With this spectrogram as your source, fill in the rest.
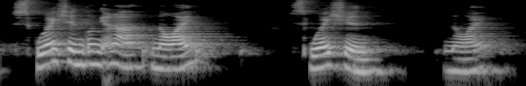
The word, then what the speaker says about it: sprechen: Sprechen, nói. Ở động từ này phát âm khá là khó. Sprechen nó có tận hai cái âm, âm phụ, âm gió. Sprechen.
